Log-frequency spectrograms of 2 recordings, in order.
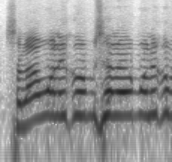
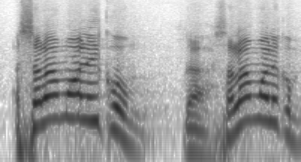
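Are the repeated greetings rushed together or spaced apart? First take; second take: rushed; spaced. First: The greetings follow each other with no gap. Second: A clear pause separates the two greetings. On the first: The visitor does not really want to visit. The speaker calls it wrong. "bukan ... Nggak begitulah" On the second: The visitor gives the host time to answer. The speaker calls it right. "ada jedanya kira-kira mengulang itu"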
